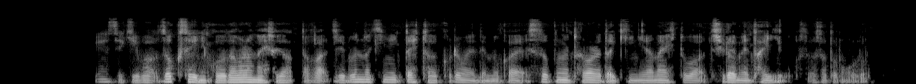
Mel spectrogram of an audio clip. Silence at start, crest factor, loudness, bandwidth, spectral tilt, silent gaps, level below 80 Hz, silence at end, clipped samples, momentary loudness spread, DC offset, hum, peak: 0.95 s; 20 dB; -23 LUFS; 9.2 kHz; -5.5 dB/octave; none; -44 dBFS; 0.5 s; under 0.1%; 13 LU; under 0.1%; none; -4 dBFS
